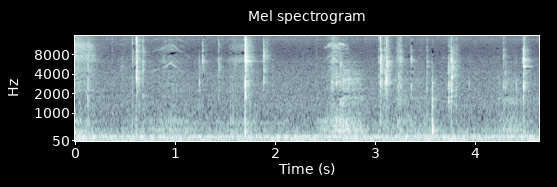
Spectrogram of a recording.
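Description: Faint, scattered small clicks of a thin wire retainer clip being worked onto the plastic cover of a Rotax 951 RAVE exhaust valve, with a brief soft rustle of handling about halfway through.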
